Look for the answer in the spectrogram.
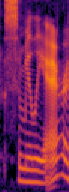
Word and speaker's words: sommelier: Well, Kate's a sommelier, is that how you say it? – Ah, yes, yeah.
